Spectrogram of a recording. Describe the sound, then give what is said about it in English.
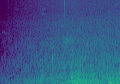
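Light rain patters steadily outdoors, a soft continuous hiss with a low rumble building slightly underneath. No voices are present. “A light rain falls outside.”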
